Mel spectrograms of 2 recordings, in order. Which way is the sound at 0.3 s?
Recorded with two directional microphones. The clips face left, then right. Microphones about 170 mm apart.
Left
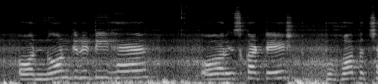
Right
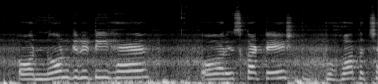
15° right (ahead or behind).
